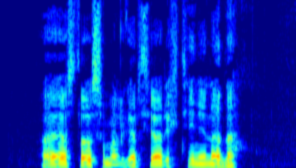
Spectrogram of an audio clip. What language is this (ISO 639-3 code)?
pus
